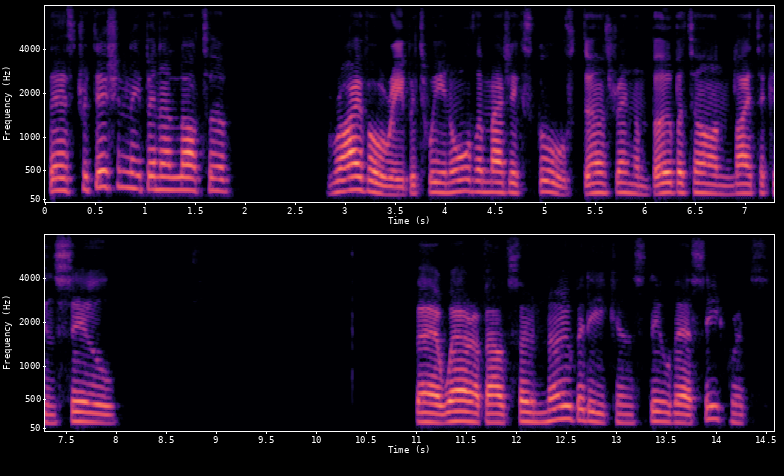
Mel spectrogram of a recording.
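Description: A bookish teenage girl from a storybook, performed by a man. The voice is pitched well up, precise and bossy, with a sniffy know-it-all manner. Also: normal speed, darkish tone, lo-fi sound, lightly acted. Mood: sniffy, matter-of-fact. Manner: matter-of-fact, know-it-all.

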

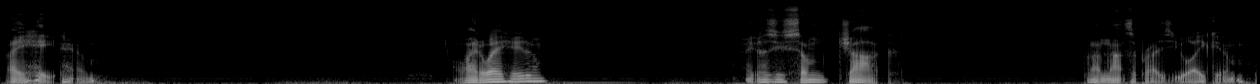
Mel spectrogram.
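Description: A man playing an irritable, secretly smitten high school boy in an ASMR roleplay, grumbling and halting as he talks to the listener. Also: lively intonation, a little mellow, dry recording, heavily acted. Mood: annoyed, grumbling. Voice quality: low, gravelly. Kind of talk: ASMR roleplay, one-sided dialogue to listener. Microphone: close mic, dry.

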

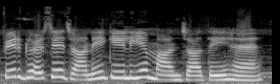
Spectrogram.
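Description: High-pitched woman storyteller. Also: animated, unhurried. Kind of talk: scripted story narration. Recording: music under the voice.

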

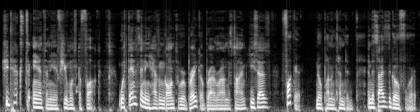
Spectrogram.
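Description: A man's voice: fairly low pitch, big pitch swings, fairly quick, breathy edge, dry recording. A young man narrating a storytime video informally, with a sardonic manner and bursts of exaggerated emphasis.

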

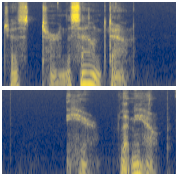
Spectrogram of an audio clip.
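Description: A man voicing a tender, protective male vampire in an intimate, hushed audio roleplay, soothing and husky. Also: big pitch swings, drawn-out words, no room sound, full character voice. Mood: whispered comfort. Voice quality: very deep, husky, often breathy whispering. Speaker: voice actor.

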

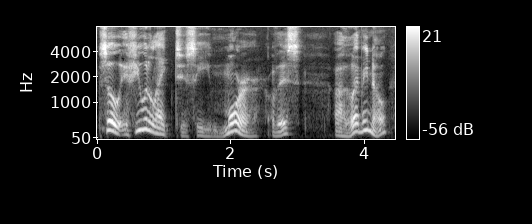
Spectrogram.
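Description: A man's voice: medium pitch, wildly swooping pitch, measured pace, darkish tone, breathy edge. A man giving a casual, rambling vlog voice-over in a hesitant, self-deprecating, chuckling way. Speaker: video creator and hobby audiobook narrator.

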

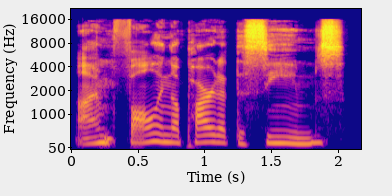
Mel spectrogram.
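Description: A woman's voice: medium pitch, steady tone, unhurried, vocal fry, mellow, no echo, studio quality. A woman reading a storybook and voicing a nervous, self-doubting young man who speaks hesitantly. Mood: despairing.

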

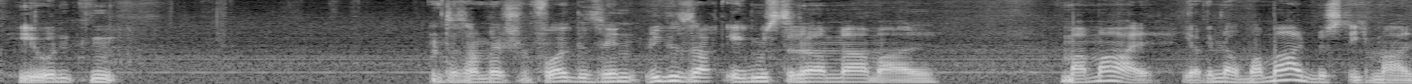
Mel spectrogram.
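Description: A man's voice: mid-range voice, gravelly, warm tone, slight background noise. A man casually showing a corroded circuit card to the camera at his home workbench, rambling with restarts and fillers. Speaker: retro computer hobbyist. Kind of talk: casual show-and-tell vlog.

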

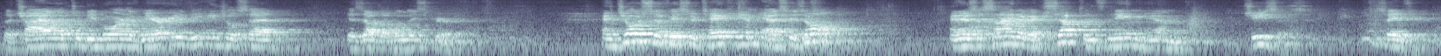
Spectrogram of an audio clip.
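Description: An older priest preaches in a high, light voice, lingering over each phrase. He is heard from a distance through the long, echoing reverb of a large church, with faint room ambience underneath. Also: a bit bright, slight background noise. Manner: slow, measured preaching with dramatic pauses. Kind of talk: sermon. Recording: echoey church from far off.

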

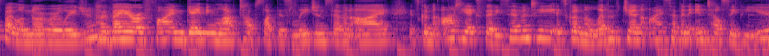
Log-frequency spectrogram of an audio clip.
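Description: A woman's voice: a little high, fairly bright tone. A young woman who grew up in New Zealand, hosting a casual let's-play and chatting, self-mocking and exclaiming at the game, in a small room with game music behind. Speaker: gaming video host. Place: small decorated room indoors.

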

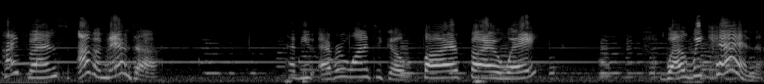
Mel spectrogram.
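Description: A woman's voice: sits high, very animated, takes it slowly, pauses often, full character voice. A woman voicing a cheerful little girl who hosts a children's cartoon, asking the viewer questions in a sing-song way. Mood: bright, inviting. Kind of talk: children's educational cartoon acting. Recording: music behind the voice.

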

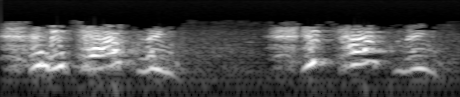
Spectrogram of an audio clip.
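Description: An actress playing a fearful, fierce, superstitious daughter-in-law in a 1970s radio drama, intense and ominous. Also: female voice, very high-pitched, animated, normal speed, narrow, tinny audio. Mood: dread. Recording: band-limited old radio broadcast.

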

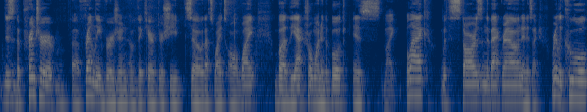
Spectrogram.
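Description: A man with a mid-pitched voice hosts a tutorial. He explains things casually and conversationally, with informal, slangy wording, as if guiding viewers step by step at a table. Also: fairly bright tone. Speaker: host of a tabletop game tutorial channel. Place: indoors at a tabletop.

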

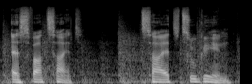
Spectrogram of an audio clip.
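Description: An actor playing a wry, self-mocking reporter who narrates his own story in an ironic, deliberate way in a radio drama. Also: on the low side, lively intonation, over music. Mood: sardonic.

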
